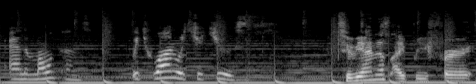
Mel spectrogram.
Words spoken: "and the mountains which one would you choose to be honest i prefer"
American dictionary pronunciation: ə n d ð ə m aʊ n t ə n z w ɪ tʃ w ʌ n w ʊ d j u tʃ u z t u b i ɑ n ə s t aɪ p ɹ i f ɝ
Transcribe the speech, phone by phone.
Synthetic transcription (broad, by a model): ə n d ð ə m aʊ n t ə n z w ɪ tʃ w ʌ n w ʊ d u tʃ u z t u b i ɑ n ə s aɪ p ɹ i f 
